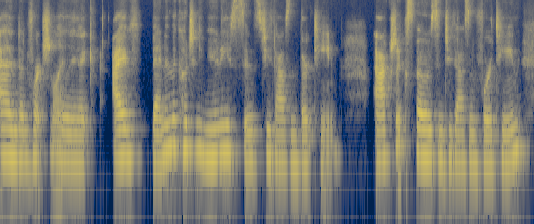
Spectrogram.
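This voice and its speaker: An American-accented woman has a normal speaking voice at a medium pitch. She keeps a moderate pace and fairly even intonation. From US East Coast. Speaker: fitness coach. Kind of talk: testimony.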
